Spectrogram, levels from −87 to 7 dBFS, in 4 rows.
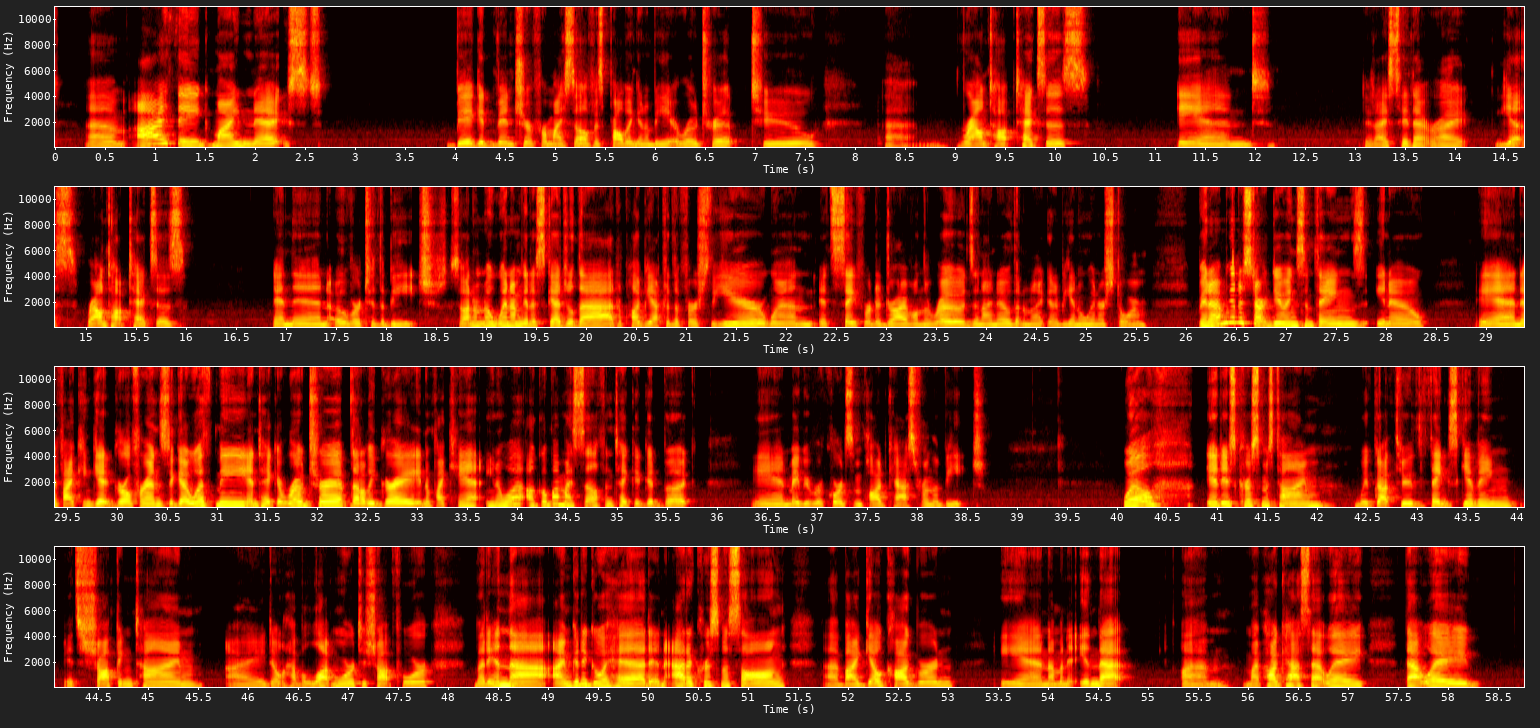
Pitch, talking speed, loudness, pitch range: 175 Hz, 185 wpm, -20 LUFS, 145-195 Hz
